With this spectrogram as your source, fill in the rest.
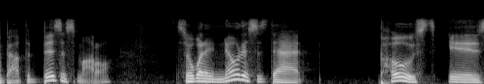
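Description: No technical faults occur at any point in this recording.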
